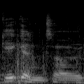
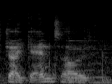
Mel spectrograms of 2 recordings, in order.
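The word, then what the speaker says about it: Gigantoad: in with Lady Karen so that's pronounced gigantot I I always thought it was gigantoed this place is getting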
